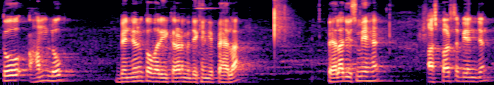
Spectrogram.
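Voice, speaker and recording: A man's voice: fairly high pitch, darkish tone, slight background noise. Man teaching in a reverberant room. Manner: explains slowly, repeats key points and asks "ठीक है". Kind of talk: exam-prep grammar lesson.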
